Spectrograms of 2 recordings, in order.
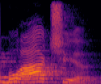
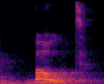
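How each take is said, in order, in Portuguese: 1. O e A são ditos como vogais separadas. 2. O e A formam uma única vogal. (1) "eu quero ler O A, eu quero ler boate" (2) "Não, é boat"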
